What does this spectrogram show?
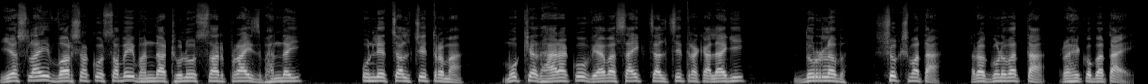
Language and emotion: Nepali, neutral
